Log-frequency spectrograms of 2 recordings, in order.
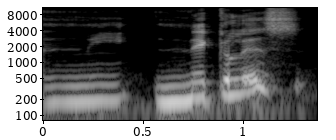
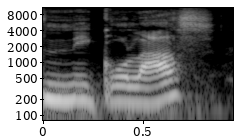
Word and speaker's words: Nicolas: Nick and I really my name is not Nicholas it's Nicolas so I decided just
